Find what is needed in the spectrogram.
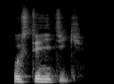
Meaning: austenitic
- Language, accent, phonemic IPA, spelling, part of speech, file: French, France, /os.te.ni.tik/, austénitique, adjective, LL-Q150 (fra)-austénitique.wav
